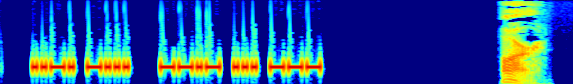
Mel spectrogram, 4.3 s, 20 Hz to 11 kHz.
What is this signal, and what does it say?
Morse code, heard as a keyed tone, about 33 wpm, 700 Hz. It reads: FB QSO
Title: Speed-Racing Common QSO Phrases Encore - 35wpm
